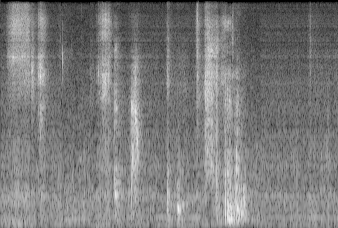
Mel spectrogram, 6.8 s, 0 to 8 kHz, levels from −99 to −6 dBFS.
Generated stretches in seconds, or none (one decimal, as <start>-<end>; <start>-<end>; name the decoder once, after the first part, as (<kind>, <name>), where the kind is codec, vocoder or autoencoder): 0.0-1.2 (autoencoder, DAC-VAE); 1.8-4.5; 5.2-6.8

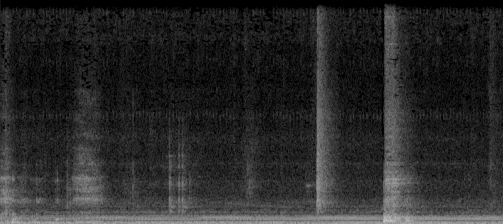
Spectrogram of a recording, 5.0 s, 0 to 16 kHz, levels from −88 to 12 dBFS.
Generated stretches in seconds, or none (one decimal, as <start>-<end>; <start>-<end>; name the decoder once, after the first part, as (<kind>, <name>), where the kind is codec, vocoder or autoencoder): none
